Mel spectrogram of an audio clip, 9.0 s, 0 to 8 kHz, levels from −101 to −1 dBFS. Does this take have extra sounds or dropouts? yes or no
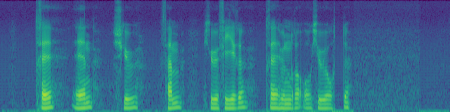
no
